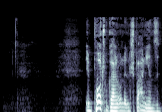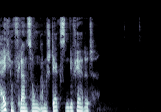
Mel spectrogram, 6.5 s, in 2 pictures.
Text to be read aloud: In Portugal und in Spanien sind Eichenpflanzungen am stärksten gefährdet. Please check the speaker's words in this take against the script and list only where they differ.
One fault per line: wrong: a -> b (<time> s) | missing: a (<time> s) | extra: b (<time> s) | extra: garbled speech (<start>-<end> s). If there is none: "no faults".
no faults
